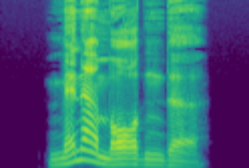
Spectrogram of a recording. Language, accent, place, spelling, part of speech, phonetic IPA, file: German, Germany, Berlin, männermordende, adjective, [ˈmɛnɐˌmɔʁdn̩də], De-männermordende.ogg
- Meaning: inflection of männermordend: 1. strong/mixed nominative/accusative feminine singular 2. strong nominative/accusative plural 3. weak nominative all-gender singular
